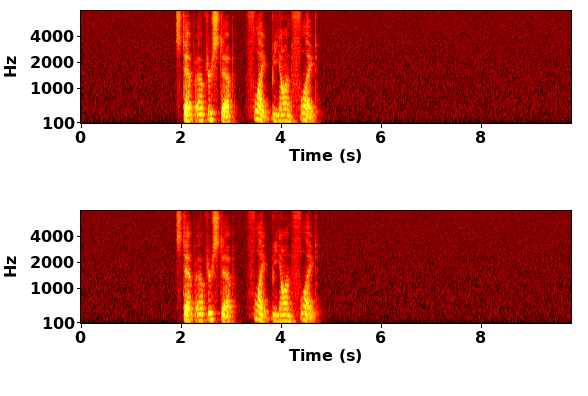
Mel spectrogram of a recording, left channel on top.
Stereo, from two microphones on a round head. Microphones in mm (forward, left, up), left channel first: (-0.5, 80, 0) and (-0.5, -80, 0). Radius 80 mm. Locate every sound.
1.9 s a woman speaking: 40° left (ahead or behind), 2 m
